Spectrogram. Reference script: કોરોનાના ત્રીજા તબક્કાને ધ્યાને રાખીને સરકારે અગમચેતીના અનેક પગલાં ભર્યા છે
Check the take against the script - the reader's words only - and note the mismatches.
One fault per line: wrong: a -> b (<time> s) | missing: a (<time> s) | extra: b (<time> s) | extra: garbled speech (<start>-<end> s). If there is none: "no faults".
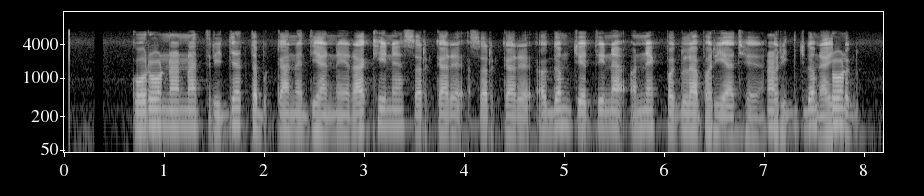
extra: સરકારે (4.1 s)
extra: garbled speech (7.0-7.9 s)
